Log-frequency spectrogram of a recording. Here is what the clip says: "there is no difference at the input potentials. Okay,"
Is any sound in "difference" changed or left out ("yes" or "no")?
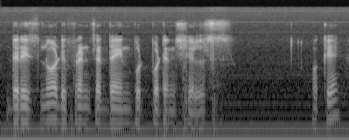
no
